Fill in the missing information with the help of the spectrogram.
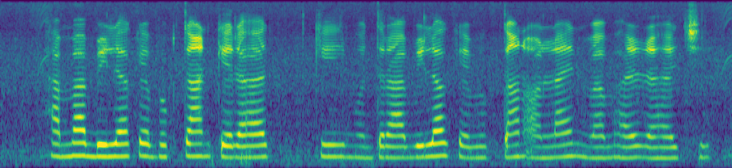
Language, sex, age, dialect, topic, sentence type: Maithili, female, 31-35, Angika, banking, question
